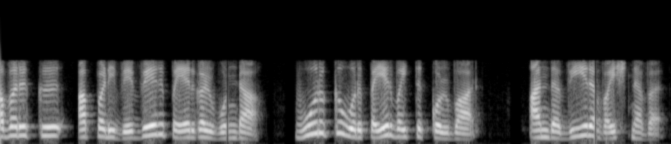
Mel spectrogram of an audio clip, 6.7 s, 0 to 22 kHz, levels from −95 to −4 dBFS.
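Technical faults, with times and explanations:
2.26–2.29 s and 5.94–6.07 s, packet loss on an ADPCM call: about one packet, some 20 ms, drops out as a hard-edged silent gap each time. On this 32 kbit/s G.726 line, the decoder's adaptive predictor and step size lose track of the sender's, so the speech returns with brief distortion before settling.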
